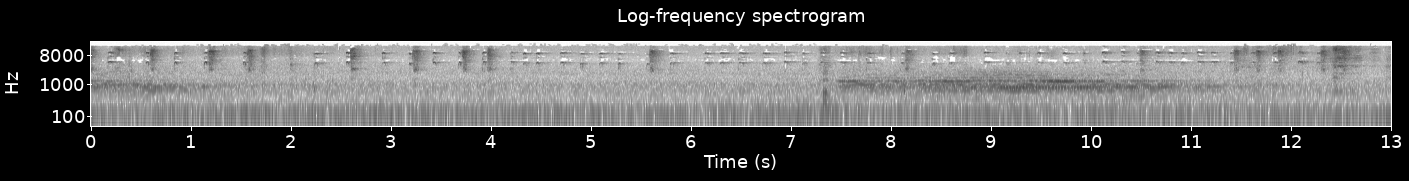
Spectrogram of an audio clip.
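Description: An angry chipmunk chatters in rapid, sharp high chips that repeat irregularly throughout, with a steadier, squealing run partway through, all over a constant low rumble.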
